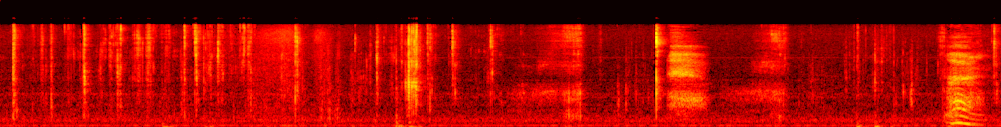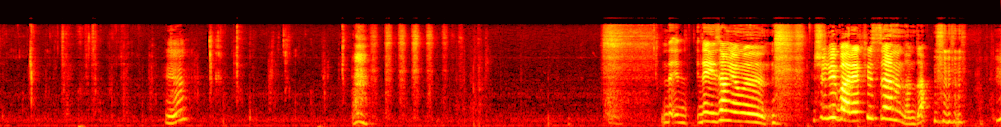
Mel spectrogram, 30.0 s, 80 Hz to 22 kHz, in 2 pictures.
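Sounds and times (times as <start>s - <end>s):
chewing and crunching food: 0.0s - 7.9s, 8.7s - 10.0s, 11.7s - 14.2s, 14.8s - 20.3s.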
